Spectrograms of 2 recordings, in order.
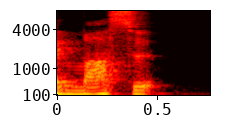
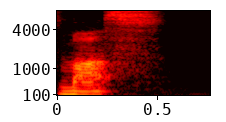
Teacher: today we're going to talk about the masu form it's mus the U just kind of drops off the end of it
